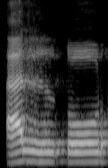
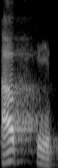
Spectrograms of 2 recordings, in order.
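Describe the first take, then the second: First: The L is clearly pronounced before the T. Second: The L merges into a doubled T sound. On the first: The speaker calls it wrong. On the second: The speaker calls it right.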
